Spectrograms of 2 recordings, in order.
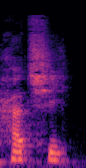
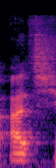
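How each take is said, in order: First: The starting h sound is clearly breathed. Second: The starting h sound is dropped. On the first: The speaker calls it right. "on dit hachi" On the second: The speaker calls it wrong. "On dit pas hachi"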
